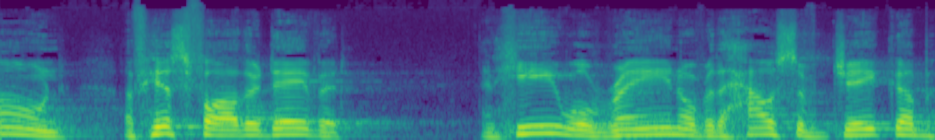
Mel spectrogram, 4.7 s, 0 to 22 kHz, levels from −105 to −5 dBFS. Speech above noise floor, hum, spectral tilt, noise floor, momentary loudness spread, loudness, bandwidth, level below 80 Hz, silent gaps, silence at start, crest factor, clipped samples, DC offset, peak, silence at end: 39 dB; none; -6.5 dB/octave; -60 dBFS; 10 LU; -22 LUFS; 18.5 kHz; -66 dBFS; none; 0 s; 18 dB; under 0.1%; under 0.1%; -4 dBFS; 0 s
